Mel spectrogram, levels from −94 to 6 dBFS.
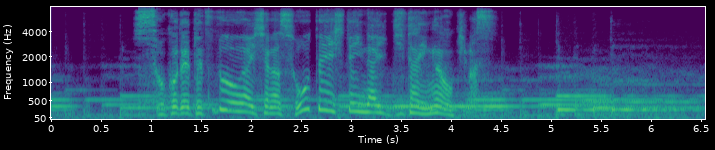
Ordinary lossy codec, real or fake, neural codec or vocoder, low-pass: Opus, 24 kbps; fake; codec, 16 kHz, 16 kbps, FreqCodec, smaller model; 7.2 kHz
